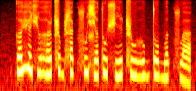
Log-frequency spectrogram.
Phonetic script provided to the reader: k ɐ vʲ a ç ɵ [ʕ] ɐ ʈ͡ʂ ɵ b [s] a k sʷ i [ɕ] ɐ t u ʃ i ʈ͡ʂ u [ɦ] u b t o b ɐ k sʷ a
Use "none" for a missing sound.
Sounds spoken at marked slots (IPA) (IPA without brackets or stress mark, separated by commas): ɦ, ɬ, ɕ, ɦ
